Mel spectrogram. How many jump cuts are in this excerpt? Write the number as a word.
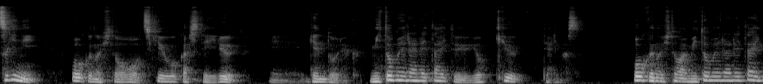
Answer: two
